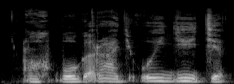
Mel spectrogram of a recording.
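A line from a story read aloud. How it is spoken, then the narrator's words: Moaning. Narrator (Russian): простонал он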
